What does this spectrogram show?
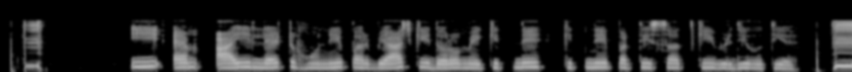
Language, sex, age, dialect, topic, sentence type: Hindi, female, 25-30, Garhwali, banking, question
